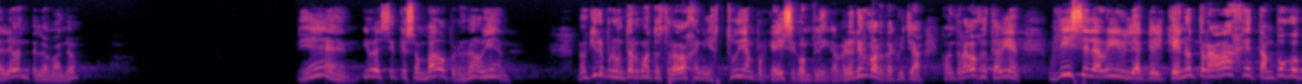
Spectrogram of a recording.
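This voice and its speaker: A man with a Rioplatense Spanish accent preaching a sermon as a guest preacher, firing rhetorical questions at the congregation and answering them himself. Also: high-pitched. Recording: long hall reverb.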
